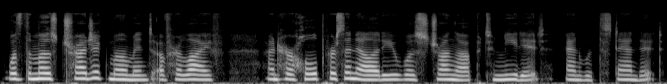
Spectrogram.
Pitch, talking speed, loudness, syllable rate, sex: 230 Hz, 200 wpm, -17 LUFS, 5.0 syllables/s, female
